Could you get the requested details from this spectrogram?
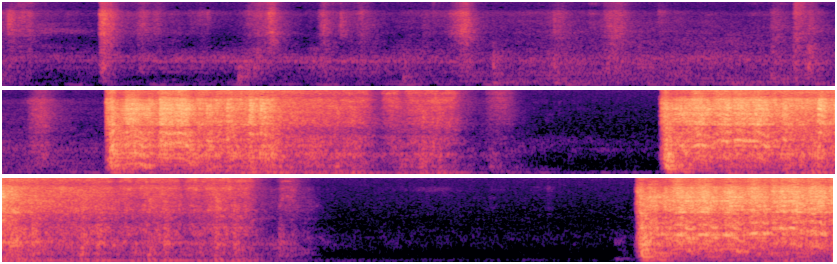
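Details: Classic Mini first engine start after tappet adjustment, timing corrected and distributor tweaked, good compression, little fuel in carb: quiet ticking, then cranking catches and fires; normal first start.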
